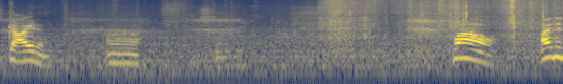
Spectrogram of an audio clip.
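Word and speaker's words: Gaiden: __ ] you and it's not pronounce gayen people it's giden uh wow I did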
